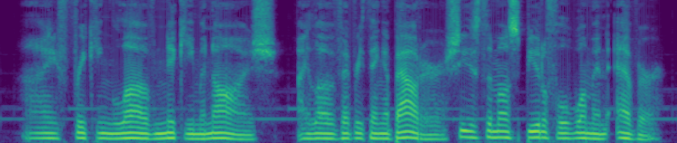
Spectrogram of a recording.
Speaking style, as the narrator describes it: he said in the most monotone and serious voice ever

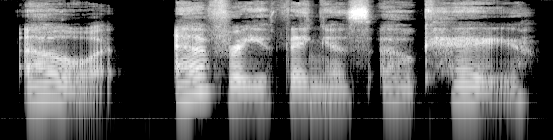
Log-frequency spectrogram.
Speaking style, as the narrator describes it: Cassandra purred

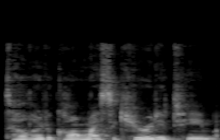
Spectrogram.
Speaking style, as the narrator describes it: Almasi shouted

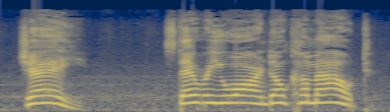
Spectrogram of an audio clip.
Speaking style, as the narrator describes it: yelled into the house

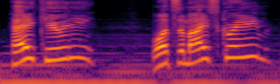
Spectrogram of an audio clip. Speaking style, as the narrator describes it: The driver, wearing his white shirt, called out

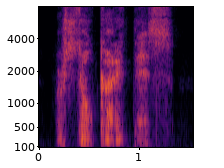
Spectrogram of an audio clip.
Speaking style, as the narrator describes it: hearing him whisper

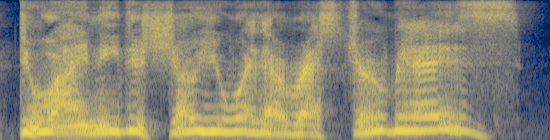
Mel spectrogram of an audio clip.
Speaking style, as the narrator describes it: It hissed at me in remarkably good English

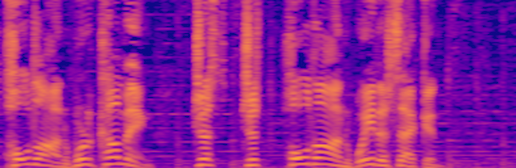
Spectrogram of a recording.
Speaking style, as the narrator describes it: he shouts to them

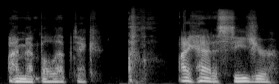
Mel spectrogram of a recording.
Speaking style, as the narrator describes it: Very quietly, Rebecca finally said

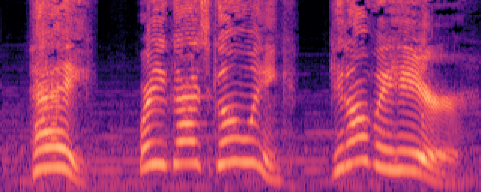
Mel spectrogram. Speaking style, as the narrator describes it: shouting

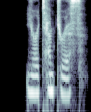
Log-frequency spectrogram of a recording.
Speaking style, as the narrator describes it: grunted

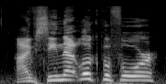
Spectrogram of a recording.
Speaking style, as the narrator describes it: shouts

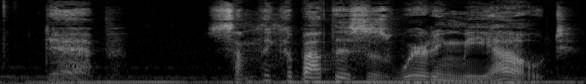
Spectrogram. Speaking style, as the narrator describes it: I said hesitantly

